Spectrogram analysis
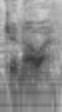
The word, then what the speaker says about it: Genoa: Genoa and Genoa but for the record the preferred pronunciation is Genoa and here's another restored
